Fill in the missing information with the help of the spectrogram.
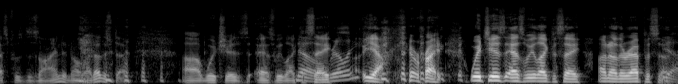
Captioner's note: laughing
